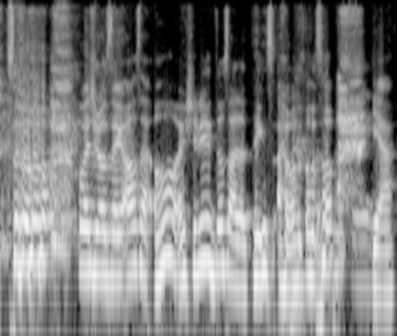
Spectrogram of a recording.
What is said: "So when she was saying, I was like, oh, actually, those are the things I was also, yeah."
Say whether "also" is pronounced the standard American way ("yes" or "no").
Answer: no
